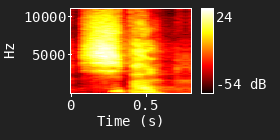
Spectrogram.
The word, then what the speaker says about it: 시발: 발음 잘해야 돼. 시발이 아니라 시발, 시작이 되었다.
